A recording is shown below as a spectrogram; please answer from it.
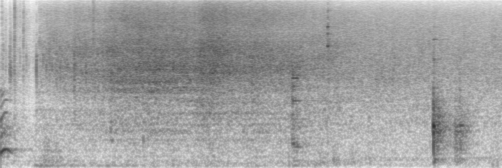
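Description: Potatoes with turmeric for aloo sabji fry in a hot pan, a loud close sizzle that is stirred now and then with a few sharp scrapes and taps.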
